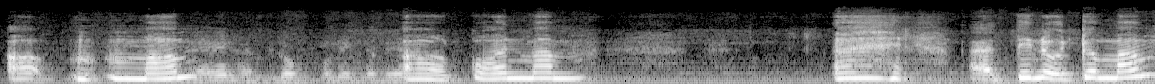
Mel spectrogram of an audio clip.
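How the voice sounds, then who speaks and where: A woman's voice: sits high, steady tone, slow. A woman playing a timid, flustered young housemaid in a radio drama, hesitant and stammering, with a Bisaya accent. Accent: Filipino, Bisaya.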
